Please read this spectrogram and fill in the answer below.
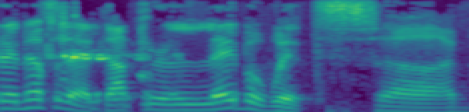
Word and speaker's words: Lebovitz: today diseases all right enough of that Dr labowitz I'm pronouncing your name right am I yes great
